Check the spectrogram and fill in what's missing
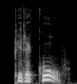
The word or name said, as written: pædagog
